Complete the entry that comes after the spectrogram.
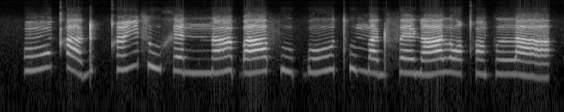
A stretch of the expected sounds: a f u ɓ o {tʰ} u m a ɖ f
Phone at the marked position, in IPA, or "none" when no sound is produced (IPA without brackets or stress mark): tʰ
